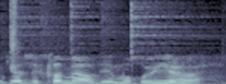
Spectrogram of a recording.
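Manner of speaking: ordinary delivery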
